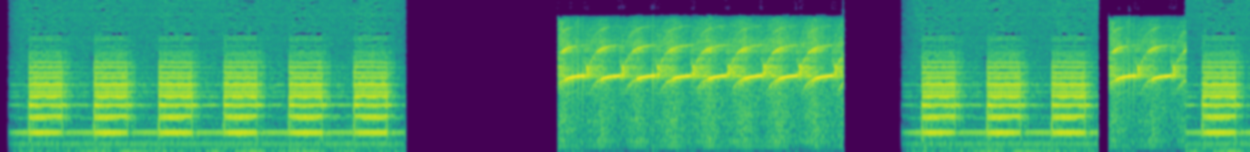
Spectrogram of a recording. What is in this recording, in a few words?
Android Alarm Sound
